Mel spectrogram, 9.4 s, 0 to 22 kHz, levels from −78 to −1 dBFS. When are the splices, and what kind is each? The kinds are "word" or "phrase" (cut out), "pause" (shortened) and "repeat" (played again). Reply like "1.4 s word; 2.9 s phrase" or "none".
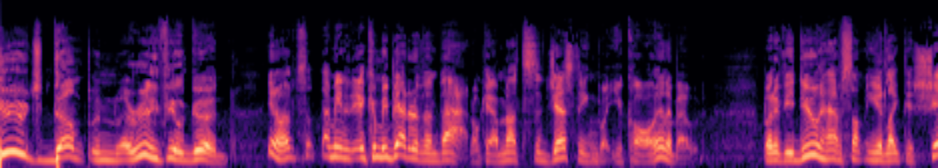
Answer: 6.0 s word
